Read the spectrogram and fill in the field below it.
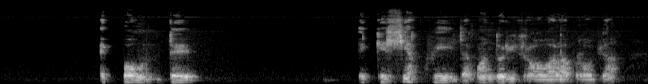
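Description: An elderly man speaks calmly and close by, with pauses.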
